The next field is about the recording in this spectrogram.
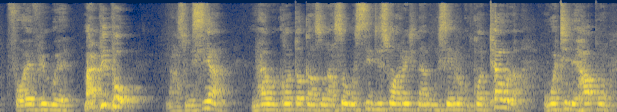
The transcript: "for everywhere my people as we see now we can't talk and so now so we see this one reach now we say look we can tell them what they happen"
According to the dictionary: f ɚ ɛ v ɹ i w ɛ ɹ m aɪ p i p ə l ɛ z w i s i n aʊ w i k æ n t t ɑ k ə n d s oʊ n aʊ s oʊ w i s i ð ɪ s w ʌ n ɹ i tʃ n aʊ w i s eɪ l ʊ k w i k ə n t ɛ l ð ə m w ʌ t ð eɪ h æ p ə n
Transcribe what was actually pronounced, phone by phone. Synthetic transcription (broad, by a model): f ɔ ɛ v ɹ i w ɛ m aɪ p i p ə n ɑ s w i s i n aʊ w i k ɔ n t t ɑ k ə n s oʊ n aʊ s oʊ w i s i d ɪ s w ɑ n ɹ i tʃ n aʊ w i s eɪ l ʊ k w i k ə n t ɛ l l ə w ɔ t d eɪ h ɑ p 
